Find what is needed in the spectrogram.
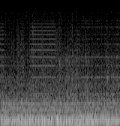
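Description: Steady low rumble of a car's idling engine, heard inside the cabin.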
